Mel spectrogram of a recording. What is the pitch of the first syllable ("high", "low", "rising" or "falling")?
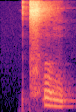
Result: falling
